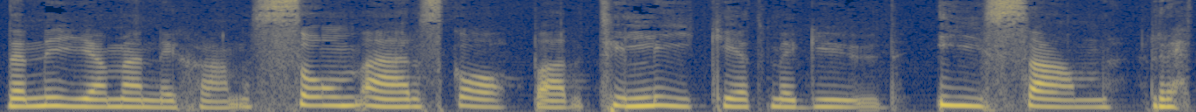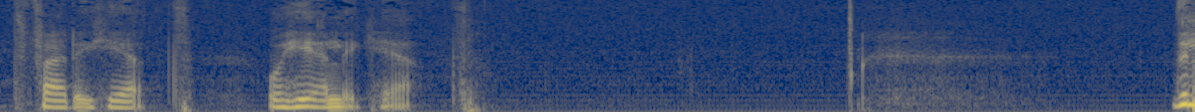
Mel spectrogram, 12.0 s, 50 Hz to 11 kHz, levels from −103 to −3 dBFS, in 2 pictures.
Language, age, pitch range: Swedish, 30-49, 220-290 Hz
